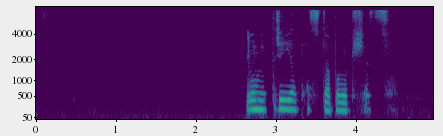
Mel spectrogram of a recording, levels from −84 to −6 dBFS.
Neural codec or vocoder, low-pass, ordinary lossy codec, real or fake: codec, 16 kHz, 1.1 kbps, Voila-Tokenizer; none; none; fake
